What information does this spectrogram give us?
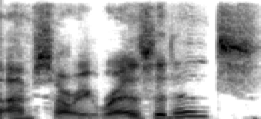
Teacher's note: do you see how my voice goes up like there's a question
